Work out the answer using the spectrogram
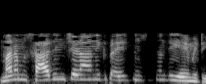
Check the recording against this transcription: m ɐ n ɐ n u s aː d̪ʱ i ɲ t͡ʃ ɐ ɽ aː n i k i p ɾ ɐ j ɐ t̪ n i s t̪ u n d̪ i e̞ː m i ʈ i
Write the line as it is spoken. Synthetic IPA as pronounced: m ɐ n ɐ m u s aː d̪ʱ i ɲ t͡ʃ ɐ ɽ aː n i k i p ɾ ɐ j ɐ t̪ n i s t̪ u n d̪ i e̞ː m i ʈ i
